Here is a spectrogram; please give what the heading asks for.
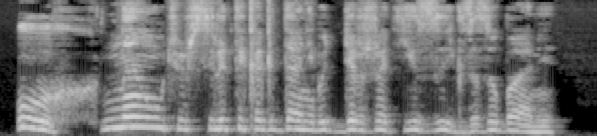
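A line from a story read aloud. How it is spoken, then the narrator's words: Groan into ear. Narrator (Russian): простонал Чарли Бостон в ухо Квейда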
